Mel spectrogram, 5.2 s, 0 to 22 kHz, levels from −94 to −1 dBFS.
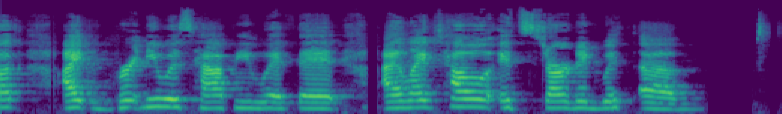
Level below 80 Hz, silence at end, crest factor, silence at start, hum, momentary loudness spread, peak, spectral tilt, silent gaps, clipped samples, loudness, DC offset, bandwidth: -78 dBFS; 0.15 s; 22 dB; 0 s; none; 8 LU; -8 dBFS; -1 dB/octave; 2.46-2.51 s, 4.71-5.01 s; under 0.1%; -27 LUFS; under 0.1%; 15.5 kHz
